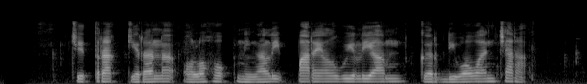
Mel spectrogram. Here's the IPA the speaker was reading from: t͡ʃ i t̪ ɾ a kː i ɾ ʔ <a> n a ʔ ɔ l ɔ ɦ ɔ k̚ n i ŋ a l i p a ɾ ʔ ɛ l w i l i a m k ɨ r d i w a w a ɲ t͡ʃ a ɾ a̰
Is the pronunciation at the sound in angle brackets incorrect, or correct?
correct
